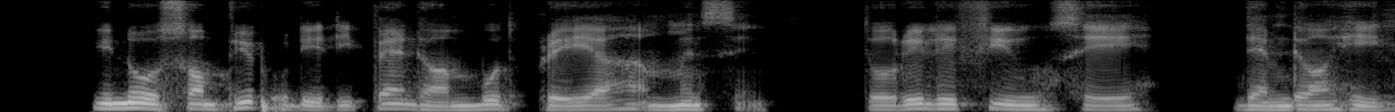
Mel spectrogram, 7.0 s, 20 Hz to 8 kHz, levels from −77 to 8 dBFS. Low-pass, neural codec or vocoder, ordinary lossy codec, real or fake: none; codec, 16 kHz, 0.8 kbps, ZipCodec; none; fake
